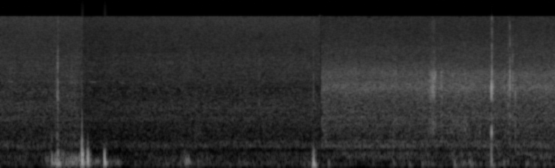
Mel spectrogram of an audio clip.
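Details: Honeybee swarm being shaken into a hive, where the bees marched right in after two little shakes: heavy knocks and thuds from the shaking over a low, rumbling buzz of the bees.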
